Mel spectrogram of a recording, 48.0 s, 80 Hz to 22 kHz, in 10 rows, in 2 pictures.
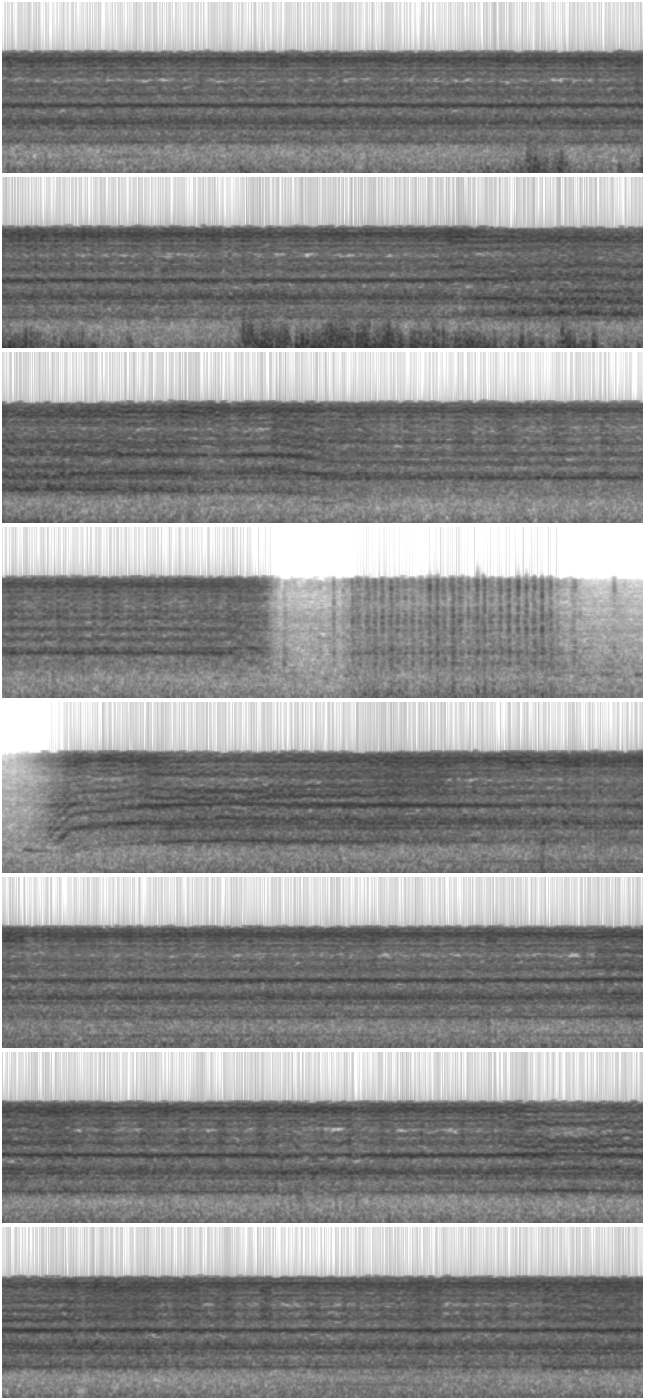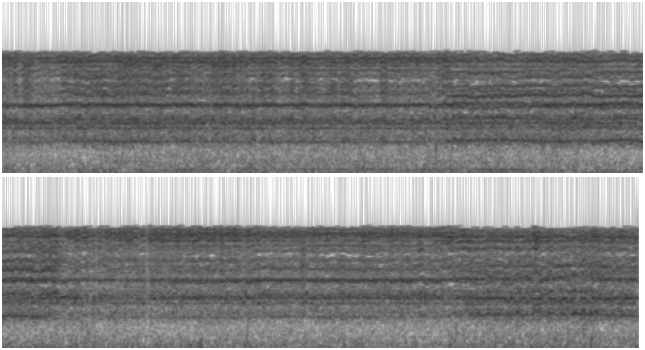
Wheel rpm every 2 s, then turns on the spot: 200, 200, 200, 200, 200, 200, 170, 160, 60, 40, 180, 200, 200, 200, 200, 200, 200, 200, 200, 200, 200, 200, 200, 200.
16-18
